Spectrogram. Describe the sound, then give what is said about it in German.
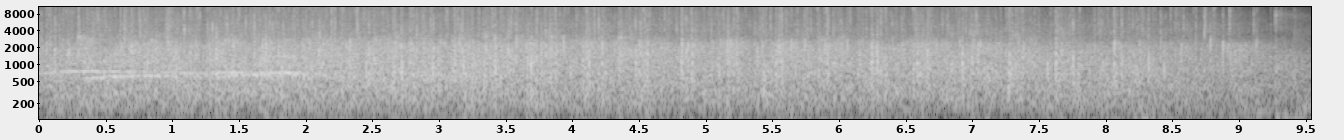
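A large audience at a folk music evening claps steadily and loudly, a dense wash of applause that holds for several seconds before gradually tapering off toward the end. “Ein herzliches Grüß Gott da herinnen, die Volksmusikfreunde und auch daheim an die Radiozuhörer wünschen wir einen recht schönen Abend und schicken einen kräftigen Applaus in die Nachbarschaft und wo sie uns überall hören.”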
